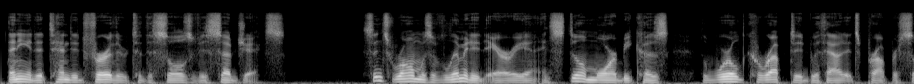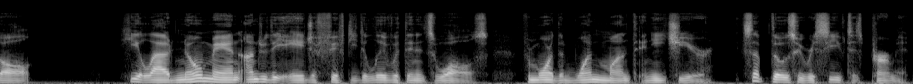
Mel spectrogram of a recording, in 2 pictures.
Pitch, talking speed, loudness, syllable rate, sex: 95 Hz, 185 wpm, -19 LUFS, 5.2 syllables/s, male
